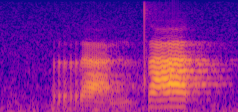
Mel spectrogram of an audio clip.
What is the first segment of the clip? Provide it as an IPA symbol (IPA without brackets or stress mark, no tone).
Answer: r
